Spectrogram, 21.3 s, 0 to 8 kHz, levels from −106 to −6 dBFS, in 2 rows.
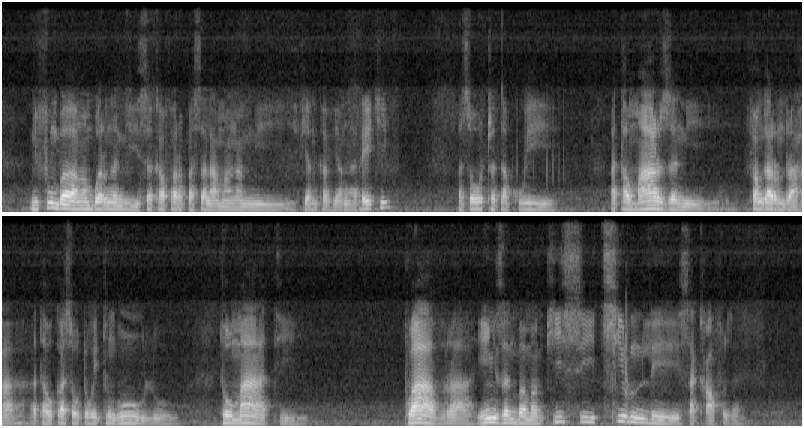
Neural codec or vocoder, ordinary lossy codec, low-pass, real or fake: none; none; none; real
